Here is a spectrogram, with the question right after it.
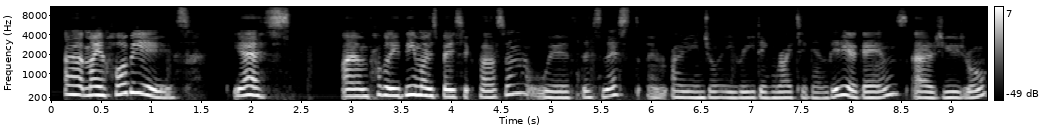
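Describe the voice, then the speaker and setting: A woman speaks shakily at a fairly slow pace. Her pitch is fairly high, and the background is quiet. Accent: British. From Britain. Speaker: vtuber streamer. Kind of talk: casual chat. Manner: shaky.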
